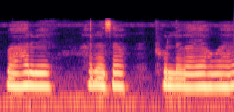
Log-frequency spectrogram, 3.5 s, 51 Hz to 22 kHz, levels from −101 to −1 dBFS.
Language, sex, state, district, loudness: Hindi, female, Jharkhand, Palamu, -12 LUFS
